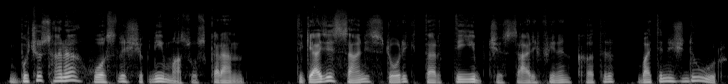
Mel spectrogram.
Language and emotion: Kashmiri, sad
